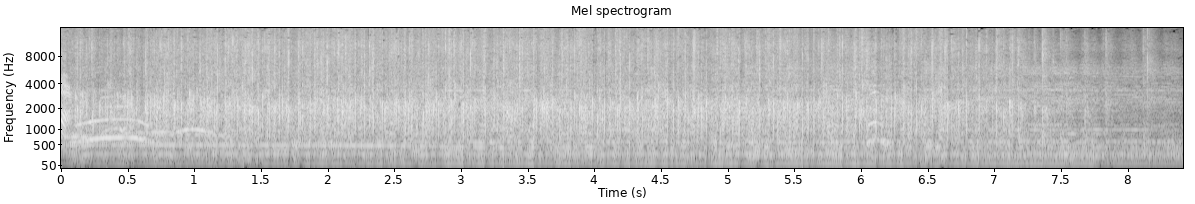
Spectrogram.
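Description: A crowd applauds loudly and steadily for several seconds as comedian Joe Zimmerman is introduced, dense clapping with some cheering mixed in, tapering only slightly toward the end.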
